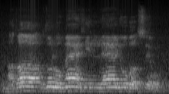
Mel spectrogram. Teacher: tanween is followed by lam. So this is idgham without ghunna.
